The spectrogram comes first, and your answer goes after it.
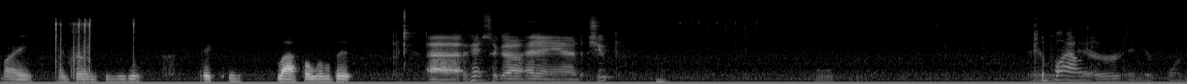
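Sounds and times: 
speech: 0.0s - 3.6s, 4.2s - 6.7s, 10.4s - 11.8s
steady low hum: 0.0s - 11.8s
typing on a computer keyboard: 6.7s - 7.6s.

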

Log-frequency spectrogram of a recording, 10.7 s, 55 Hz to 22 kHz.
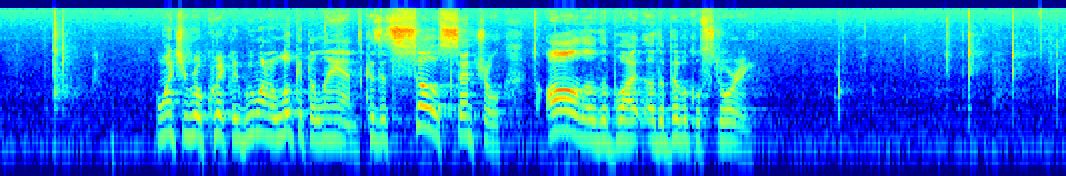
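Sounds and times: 
speech: 1.6s - 7.6s
many Bible pages being turned: 9.1s - 10.6s.

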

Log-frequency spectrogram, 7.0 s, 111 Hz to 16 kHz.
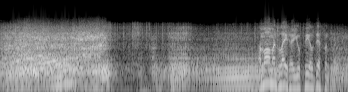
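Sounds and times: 
car engine revving and accelerating: 0.0s - 2.3s, 3.4s - 5.6s
speech: 5.3s - 6.9s.

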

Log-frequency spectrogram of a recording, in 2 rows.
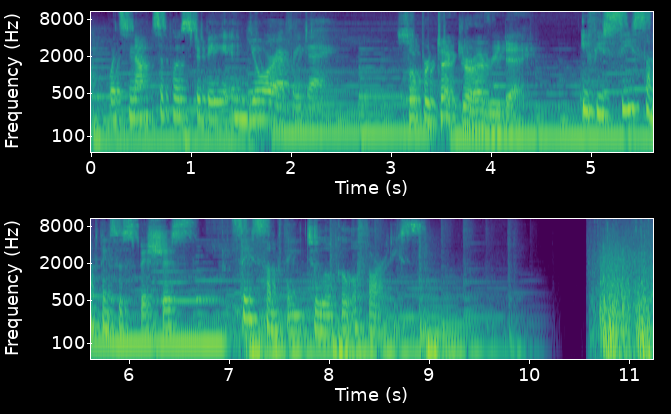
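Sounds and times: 
speech: 0.2s - 2.5s, 3.1s - 9.0s
heavy pouring rain: 10.6s - 11.2s
low droning rumble of thunder: 10.6s - 11.2s.

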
